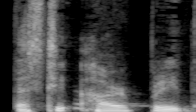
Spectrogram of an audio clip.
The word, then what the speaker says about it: Harpreet: Like, my name, Harpreet. Harpreet, that's 2 syllables. Like, it's not hard at all, Harpreet. – Like, I mean, Jonathan, Nathaniel. All these names have more syllables than my name.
